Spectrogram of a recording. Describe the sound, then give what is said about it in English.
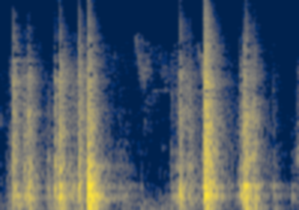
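A door is unlocked and opened: a few sharp clunks and rattling knocks, loud and clustered, with a short quiet gap before further bumps of the lock and door. “And you, young lady, unlock that door and let the inspector out. I will, officer, I will.Just as soon as I can.”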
